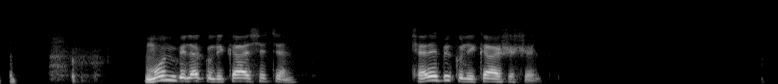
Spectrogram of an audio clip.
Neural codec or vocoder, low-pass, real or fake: autoencoder, 48 kHz, 32 numbers a frame, DAC-VAE, trained on Japanese speech; 5.4 kHz; fake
